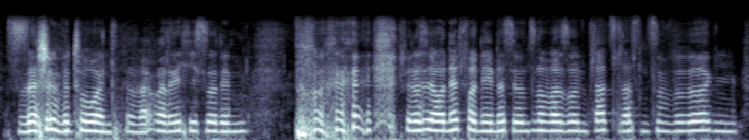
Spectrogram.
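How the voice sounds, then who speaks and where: A man co-hosting a talk show, rambling with dry sarcasm and many fillers. His voice is fairly high but very flat and mellow, on a dry, dull, lo-fi recording. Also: moderate pace, no echo. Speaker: podcast co-host. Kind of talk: casual talk show chat. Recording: dull lo-fi sound.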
